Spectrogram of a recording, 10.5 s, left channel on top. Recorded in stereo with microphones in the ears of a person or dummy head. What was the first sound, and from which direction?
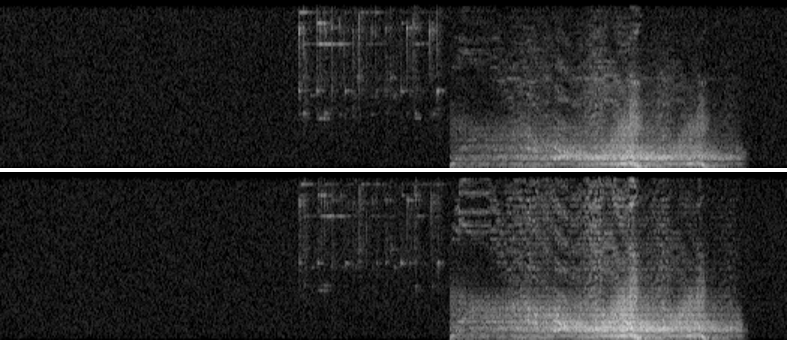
Keys jangling, 75° left (ahead or behind).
